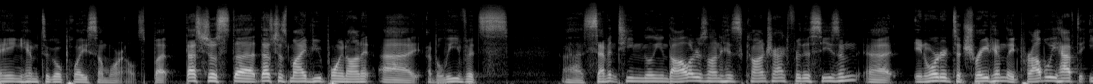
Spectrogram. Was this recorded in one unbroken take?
no; 2 cuts; at 1.8 s, 3.8 s

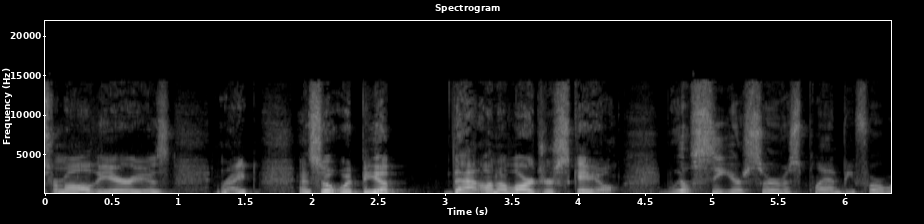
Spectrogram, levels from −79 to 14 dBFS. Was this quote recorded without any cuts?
no; 2 cuts; at 1.3 s, 4.6 s

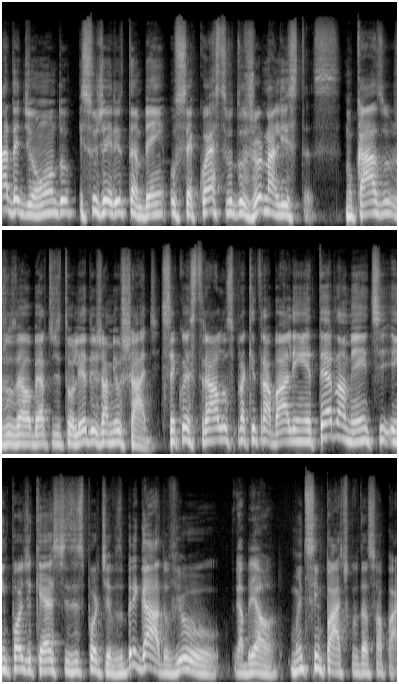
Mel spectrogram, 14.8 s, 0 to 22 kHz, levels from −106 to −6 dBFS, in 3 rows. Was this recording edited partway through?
no; 0 cuts

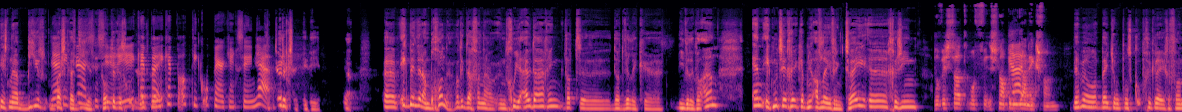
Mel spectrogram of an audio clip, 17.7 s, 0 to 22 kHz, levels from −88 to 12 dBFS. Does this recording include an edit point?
yes; 3 cuts; at 8.4 s, 14.0 s, 16.0 s

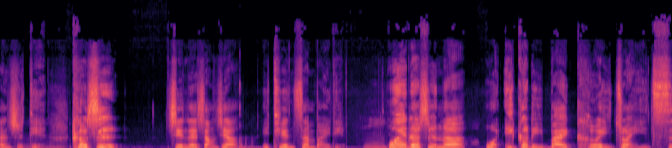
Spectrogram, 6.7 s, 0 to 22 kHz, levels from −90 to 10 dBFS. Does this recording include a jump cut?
yes; 1 cut; at 3.9 s

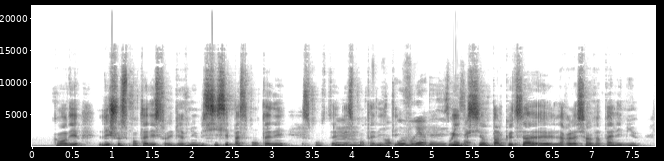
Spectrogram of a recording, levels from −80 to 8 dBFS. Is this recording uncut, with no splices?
no; 2 cuts; at 3.4 s, 5.4 s

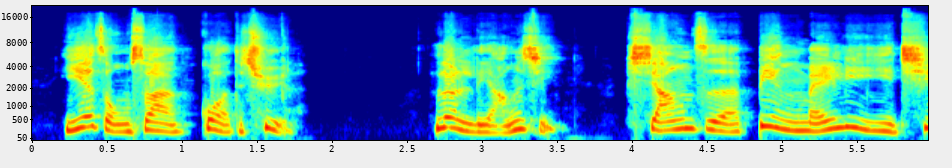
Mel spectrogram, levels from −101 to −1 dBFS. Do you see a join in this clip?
no; 0 cuts

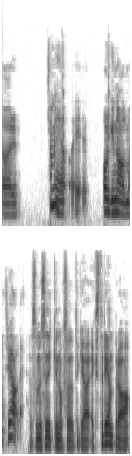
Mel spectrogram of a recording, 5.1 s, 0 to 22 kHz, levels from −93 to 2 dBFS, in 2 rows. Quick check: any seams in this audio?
yes; 1 cut; at 3.0 s

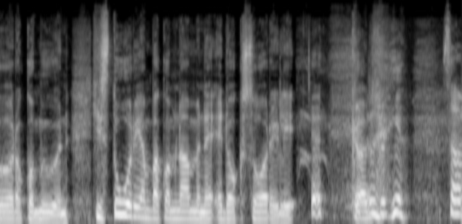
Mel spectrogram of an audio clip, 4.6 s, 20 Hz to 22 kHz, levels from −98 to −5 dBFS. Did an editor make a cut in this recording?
yes; 1 cut; at 3.0 s

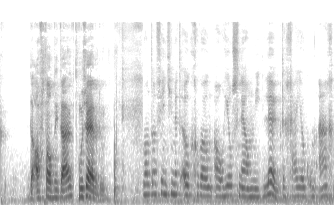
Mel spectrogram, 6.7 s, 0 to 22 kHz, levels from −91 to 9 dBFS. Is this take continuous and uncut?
no; 2 cuts; at 1.5 s, 2.8 s

